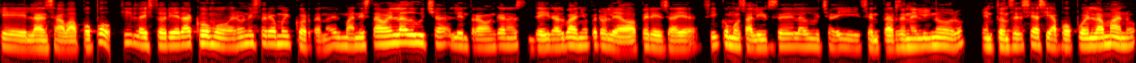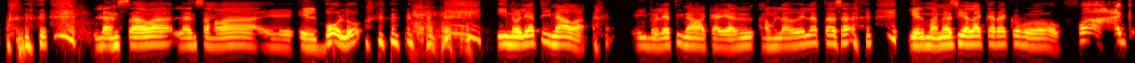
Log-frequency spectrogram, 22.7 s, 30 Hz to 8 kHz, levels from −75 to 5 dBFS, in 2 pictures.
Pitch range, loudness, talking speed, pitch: 135-165 Hz, -20 LUFS, 210 wpm, 150 Hz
